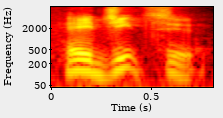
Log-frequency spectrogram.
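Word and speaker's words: 平日: Heyu Hey Jitsu with a J. Okay. So I barely failed that. But yes. So we're going to say that one again. I got it the rest of it right just but this one pronunciation here. That's these little claw marks on the top. That's that makes it a G, not a she sound.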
